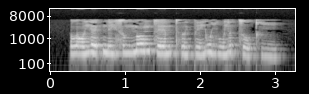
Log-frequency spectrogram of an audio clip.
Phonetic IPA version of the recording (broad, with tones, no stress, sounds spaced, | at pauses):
l ɔː˨˥ j ɛː˨˥ k̚ n̪ e˨ j s ʊ˧ ŋ n̪ ɔː˥ m t͡s ɛː˨˧ m t̪ʰ ɵ˨ ɥ p e˨˥ j w iː˨ w j ɵ˥ t̚ s o˨˩ w kʰ iː˨˩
